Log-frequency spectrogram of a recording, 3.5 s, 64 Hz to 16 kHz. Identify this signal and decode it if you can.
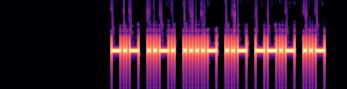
Morse code, heard as a keyed tone, about 39 wpm, 700 Hz. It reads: KF4UQU
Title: USA Call Signs 40wpm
